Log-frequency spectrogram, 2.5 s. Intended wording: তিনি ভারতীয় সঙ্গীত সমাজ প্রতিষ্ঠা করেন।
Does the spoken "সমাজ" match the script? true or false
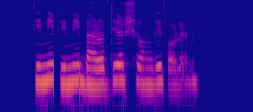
false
